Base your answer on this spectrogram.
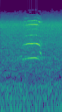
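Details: A loud cry from Milto, a monkey missing his mom and longing to be back home. One short, pure, whistle-like note holds nearly level before dipping at the end, lasting about a third of a second above a soft, constant hum.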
